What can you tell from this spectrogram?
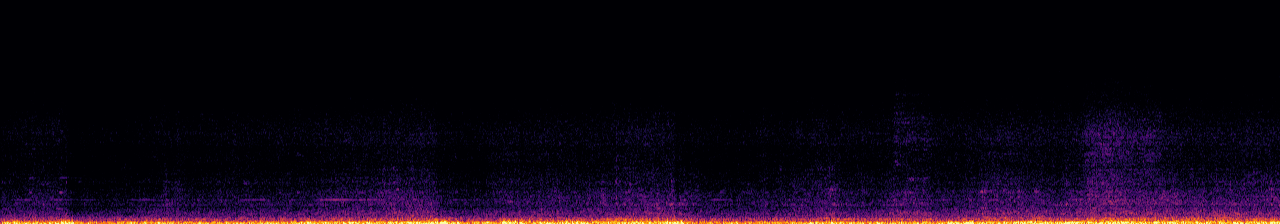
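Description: Freight cars of a passing manifest train (tank cars and boxcars) rolling by close at hand: a loud, steady rumble of steel wheels on the rails, with occasional clacks.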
